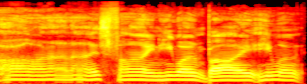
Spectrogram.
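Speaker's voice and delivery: high, slow sing-song mock owner; lightly sneering parody of a dog owner; mocking impression. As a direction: mimic the clueless owner's reassurance. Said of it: "They're always like".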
